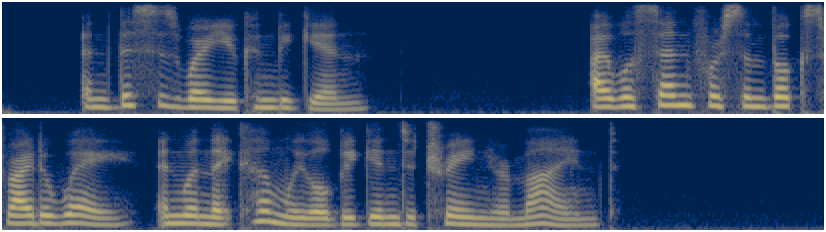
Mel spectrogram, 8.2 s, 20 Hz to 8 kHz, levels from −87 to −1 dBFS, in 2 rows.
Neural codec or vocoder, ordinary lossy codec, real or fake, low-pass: codec, 16 kHz, 0.3 kbps, FocalCodec; Opus, 24 kbps; fake; 7.2 kHz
